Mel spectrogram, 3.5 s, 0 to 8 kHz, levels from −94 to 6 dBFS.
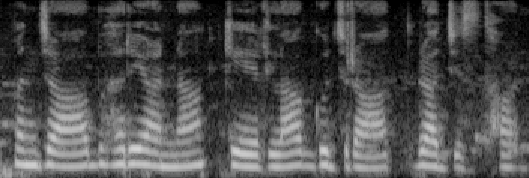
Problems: background conversations at intervals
